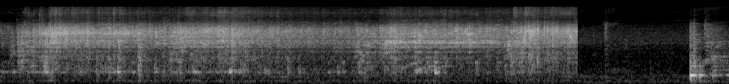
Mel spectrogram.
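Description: Peeled boiled eggs sizzling in hot oil in a pan, with a steady hiss that cuts off abruptly near the end.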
